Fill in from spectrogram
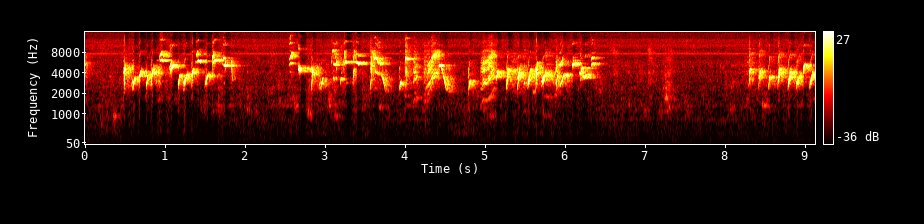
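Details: Parva goldfinch, a young bird still short of full song, delivers quick chattering phrases of tinkling, sharply rising and falling notes, with a pause of about two seconds near the end before the song resumes.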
